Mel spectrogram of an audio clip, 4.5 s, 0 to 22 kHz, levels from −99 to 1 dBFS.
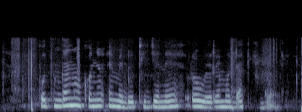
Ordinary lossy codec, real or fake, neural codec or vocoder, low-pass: none; real; none; 5.4 kHz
